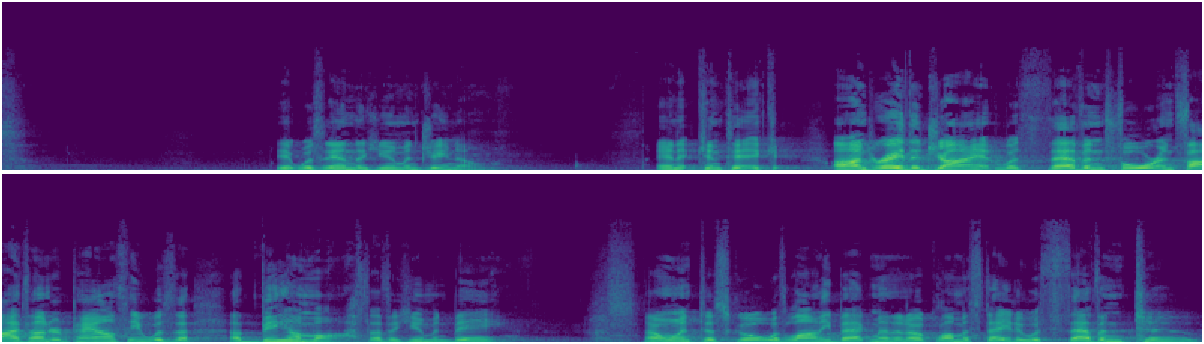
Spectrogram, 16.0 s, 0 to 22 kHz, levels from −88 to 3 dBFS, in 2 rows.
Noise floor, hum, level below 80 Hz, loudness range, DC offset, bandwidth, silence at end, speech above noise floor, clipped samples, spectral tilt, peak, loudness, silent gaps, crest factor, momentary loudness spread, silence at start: -69 dBFS; none; -62 dBFS; 10 LU; under 0.1%; 14.5 kHz; 0.05 s; 42 dB; under 0.1%; -5 dB/octave; -6 dBFS; -27 LUFS; none; 22 dB; 11 LU; 0 s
